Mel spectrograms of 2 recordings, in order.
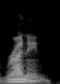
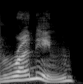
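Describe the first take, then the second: First: The word is said in a relaxed, everyday way. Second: The word is said in a heightened, careful way. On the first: This is everyday speech. "That's how I normally say it" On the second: This is speech for a podcast discussion. "If I'm saying it heightened in a discussion on a podcast"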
